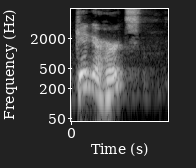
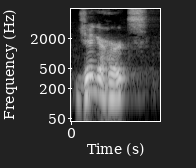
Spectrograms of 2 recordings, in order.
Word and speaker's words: gigahertz: 1,000,000,000 with a B cycles per second would be 1,000,000,000 hertz or 1 gigahertz, or in some places, giga is pronounced with the J sound, so gigahertz. Depends on the country where you go, but I've heard it both ways.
